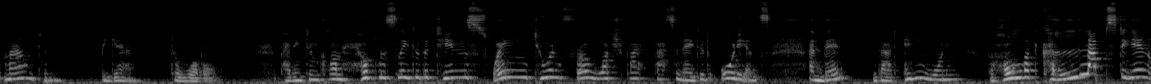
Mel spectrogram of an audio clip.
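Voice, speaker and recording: Very expressive woman storyteller. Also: a little high, breathy edge, low-quality recording. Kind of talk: expressive children's audiobook narration.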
